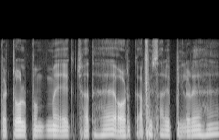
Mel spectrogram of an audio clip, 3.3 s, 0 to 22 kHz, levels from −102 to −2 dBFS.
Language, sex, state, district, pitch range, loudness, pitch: Hindi, male, Bihar, Katihar, 95-105 Hz, -21 LUFS, 100 Hz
